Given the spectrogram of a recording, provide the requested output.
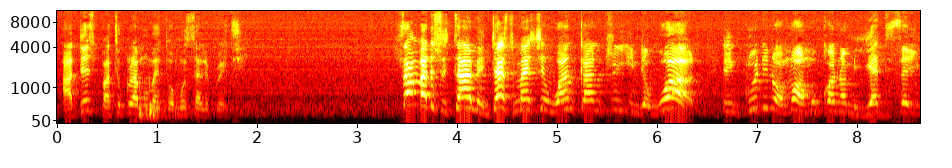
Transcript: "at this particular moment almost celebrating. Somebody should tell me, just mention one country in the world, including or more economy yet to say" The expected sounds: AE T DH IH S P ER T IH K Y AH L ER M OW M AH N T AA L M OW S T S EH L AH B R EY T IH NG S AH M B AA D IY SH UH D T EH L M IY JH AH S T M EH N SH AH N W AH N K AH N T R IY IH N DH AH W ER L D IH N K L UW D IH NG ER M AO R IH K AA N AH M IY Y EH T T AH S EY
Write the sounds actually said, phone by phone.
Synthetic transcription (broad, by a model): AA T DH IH S P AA T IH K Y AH L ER M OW M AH N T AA M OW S S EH L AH B R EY T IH S AH M B AA D IY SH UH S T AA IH M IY JH AH S T M EH N SH AH N W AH N K AH N T R IY IH N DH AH W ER L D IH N K L UW D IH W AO M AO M IH K AA N AH M IY Y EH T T S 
